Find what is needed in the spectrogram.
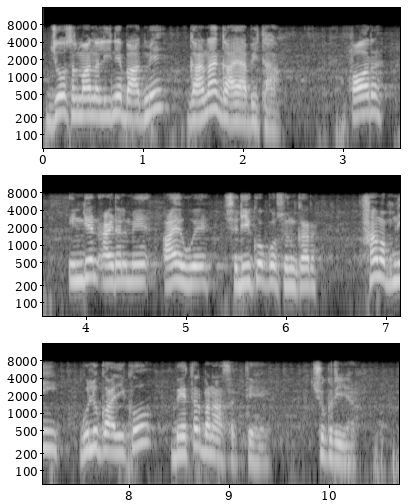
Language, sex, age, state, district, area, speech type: Urdu, male, 18-30, Uttar Pradesh, Shahjahanpur, urban, spontaneous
